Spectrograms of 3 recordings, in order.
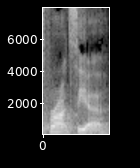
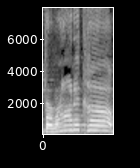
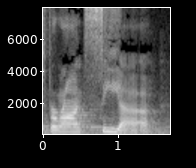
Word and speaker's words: Verancia: They'd be like, you mean Veronica? I'm like, no, it's Verancia.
